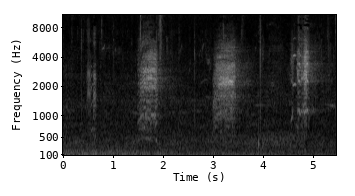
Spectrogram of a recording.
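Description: Gang-gang cockatoo giving three harsh, creaky, grating calls, each about half a second long and spaced about one and a half seconds apart, over quiet background hiss.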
